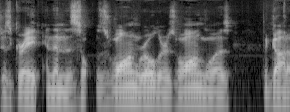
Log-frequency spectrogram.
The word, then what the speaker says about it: Zhurong: But uh, its rover is the Zhurong rover. I'm sure there's not two syllables in that. Z H U R O N G, as Sean Esquire pointed out.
